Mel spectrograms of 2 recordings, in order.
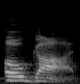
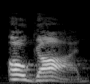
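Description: First: It is said as a reverent, sincere prayer. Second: It is said as an exasperated curse.

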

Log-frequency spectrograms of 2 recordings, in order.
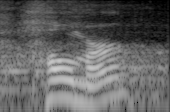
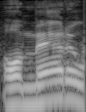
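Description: First: The name has an English pronunciation. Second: The name has a Brazilian Portuguese pronunciation. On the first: "which is how you would say it in English" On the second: "I'm saying Omero's name in with the Brazilian pronunciation"

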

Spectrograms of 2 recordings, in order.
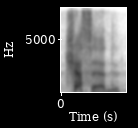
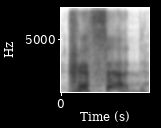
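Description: First: It begins with an English ch sound. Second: It begins with a harsh throaty sound. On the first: The speaker calls it wrong. "if you pronounce that as chesed" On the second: The speaker calls it right. "If you're not probably spitting on the person in front of you, you're not really pronouncing it correctly. It's chesed"

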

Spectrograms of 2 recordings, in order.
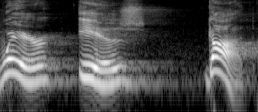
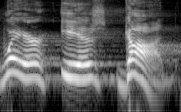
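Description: First: It is asked in a calm voice. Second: It is asked in a raised voice.

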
